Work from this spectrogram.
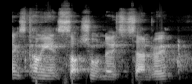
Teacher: there's a link there between coming and in, and also the T sound is dropped on at.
